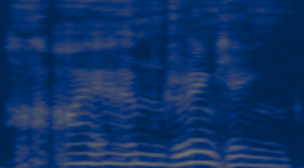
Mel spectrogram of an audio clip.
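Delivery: put-on very slow mournful drunk; a gloomy tippler droning; lugubrious. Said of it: "with a lugubrious air".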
